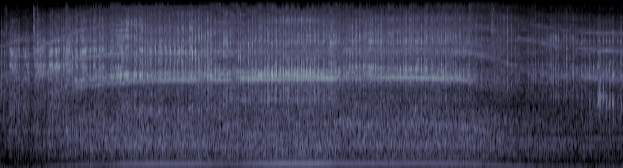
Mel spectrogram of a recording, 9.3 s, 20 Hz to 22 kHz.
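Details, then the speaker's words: Griot's Garage G8 mini random orbital polisher, 5 mm orbit: motor spins up to an even, steady whir, holds without wobble, rattle or vibration, then winds down smoothly. It is quiet and running normally. "and it sounds smooth there's really no vibration on this machine but then again it's only a five millimeter orbit"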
